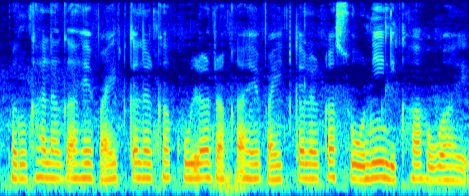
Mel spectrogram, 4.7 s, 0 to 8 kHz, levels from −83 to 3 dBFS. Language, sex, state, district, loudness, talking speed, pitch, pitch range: Hindi, female, Uttar Pradesh, Etah, -20 LUFS, 205 wpm, 175 Hz, 160-185 Hz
